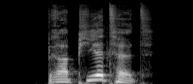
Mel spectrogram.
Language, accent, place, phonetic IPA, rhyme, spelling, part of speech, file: German, Germany, Berlin, [dʁaˈpiːɐ̯tət], -iːɐ̯tət, drapiertet, verb, De-drapiertet.ogg
- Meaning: inflection of drapieren: 1. second-person plural preterite 2. second-person plural subjunctive II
